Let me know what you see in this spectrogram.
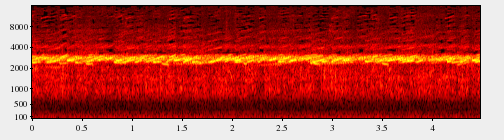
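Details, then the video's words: Evening chorus of many frogs, a bright, high, rapidly pulsing trill sustained without break, slightly rising and falling in strength, with faint low-frequency background noise. "Evening Frogs"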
